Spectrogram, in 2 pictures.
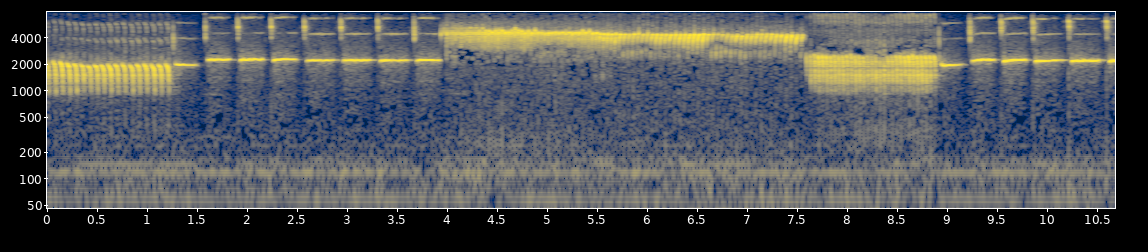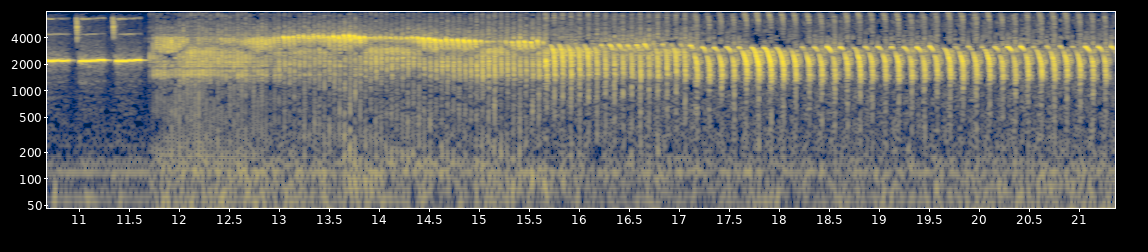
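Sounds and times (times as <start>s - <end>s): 
canary song with buzzy tour, whistled notes and trills: 0.0s - 21.3s.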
